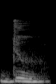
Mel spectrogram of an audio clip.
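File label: "do", Nigerian Pidgin, male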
